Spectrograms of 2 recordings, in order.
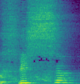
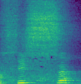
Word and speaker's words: fils: Okay, les parents, le père, la mère, les enfants, children, le fils, the S is pronounced, le fils, okay, la fille.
